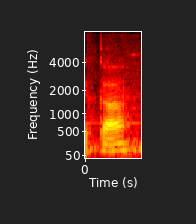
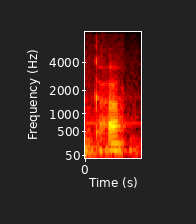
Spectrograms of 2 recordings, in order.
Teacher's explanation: अल्प प्राण है का, महाप्राण है खा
